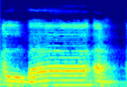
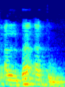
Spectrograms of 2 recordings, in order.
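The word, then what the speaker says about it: al-ba'ah (الباءة): Al-ba'ah di sini bisa ada empat cara baca. Ini disebutkan oleh Imam Nawawi dalam Syarah Sahih Muslim. Ada cara baca yang pertama al-ba'ah, ada mat di situ pada huruf ba'nya dan ada hak terakhir.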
